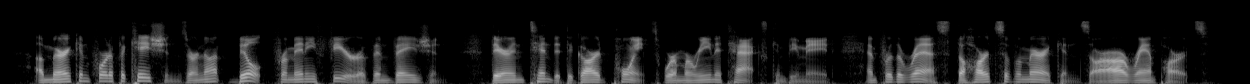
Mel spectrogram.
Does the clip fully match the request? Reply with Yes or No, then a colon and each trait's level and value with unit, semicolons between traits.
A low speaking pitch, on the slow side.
No: low, 105 Hz; average, 160 wpm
